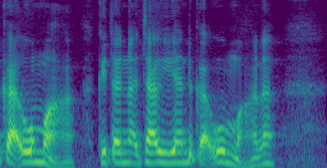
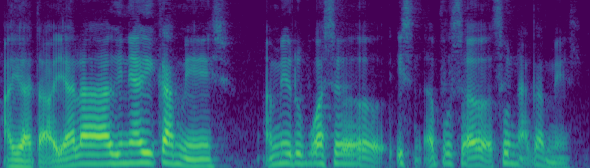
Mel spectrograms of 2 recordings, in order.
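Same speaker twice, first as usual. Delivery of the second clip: put-on soft child's reply; 7 dB quieter than usual. Amirul tells his father he is fasting, said softly. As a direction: answer gently like a shy boy.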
